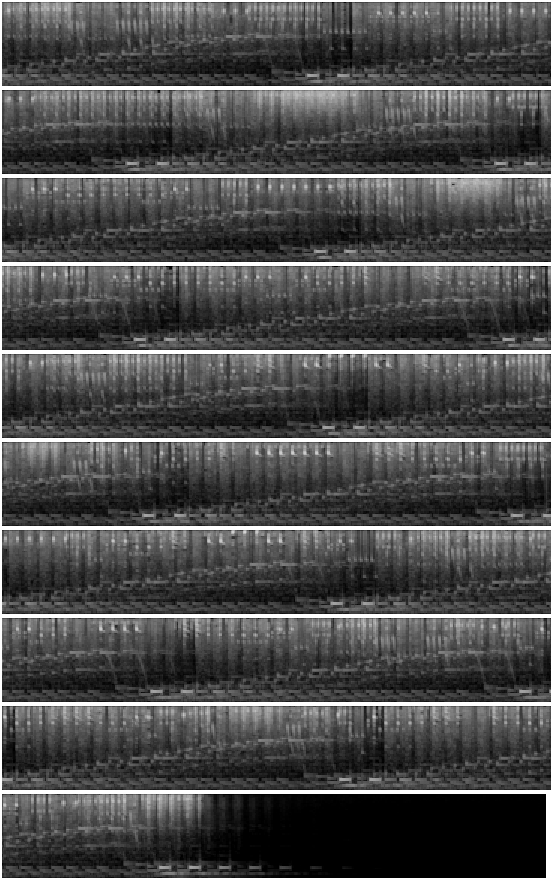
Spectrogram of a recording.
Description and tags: Pattern I made using Korg Electribe and sample of bacon sizzling, recorded to audacity
Sci-Fi, bacon, space, strange, loop, synth, weird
